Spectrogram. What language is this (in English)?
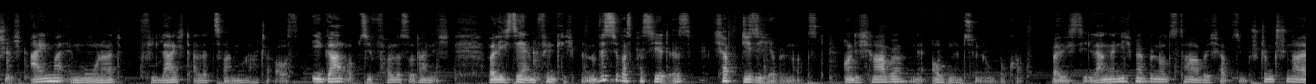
German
